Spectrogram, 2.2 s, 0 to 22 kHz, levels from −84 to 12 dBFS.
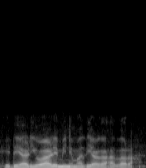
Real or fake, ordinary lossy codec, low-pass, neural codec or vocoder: real; Opus, 16 kbps; 7.2 kHz; none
